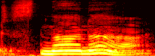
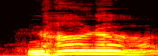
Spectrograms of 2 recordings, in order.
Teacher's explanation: Sanskrit snana with an alveolar nasal, that means bath, changes in Marathi to nhana with a retroflex nasal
